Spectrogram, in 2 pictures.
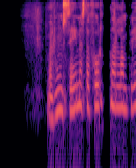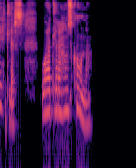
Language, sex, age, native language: Icelandic, female, 40-49, Icelandic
